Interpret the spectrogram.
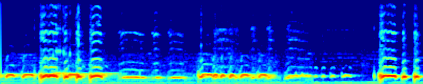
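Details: Local zebra dove lure song, natural and loud: a strong burst of three or four staccato coos, a drawn-out trailing note, then softer rapid rolling coos, before another strong burst begins.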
